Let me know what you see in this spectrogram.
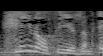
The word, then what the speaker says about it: henotheism: There is a teaching known as, and I had to learn how to pronounce it, henotheism.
